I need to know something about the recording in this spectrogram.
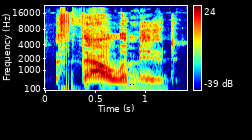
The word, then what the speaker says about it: phthalimide: one this is a thalamid anion we don't pronounce the uh the pH part you just pronounce it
